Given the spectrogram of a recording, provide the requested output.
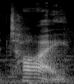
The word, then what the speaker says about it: Tighe: So today I have managed to second from way down south the very effervescent and extremely intelligent Steve Tighe. Steve has a silent G in his name, by the way, so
